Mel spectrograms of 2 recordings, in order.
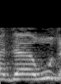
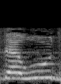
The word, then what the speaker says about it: داود: أن النبي صلى الله عليه وسلم قال بأن دعاء داود عليه الصلاة والسلام، توقفنا عن داود ولا لا؟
